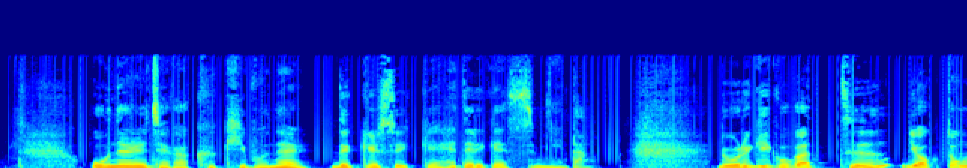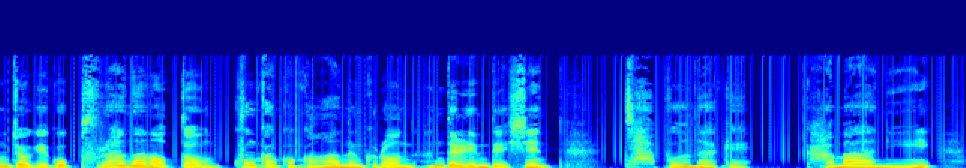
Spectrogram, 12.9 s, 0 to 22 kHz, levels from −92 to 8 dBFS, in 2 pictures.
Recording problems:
crackle, like an old record; faint; 30 dB below the speech

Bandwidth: 14.5 kHz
